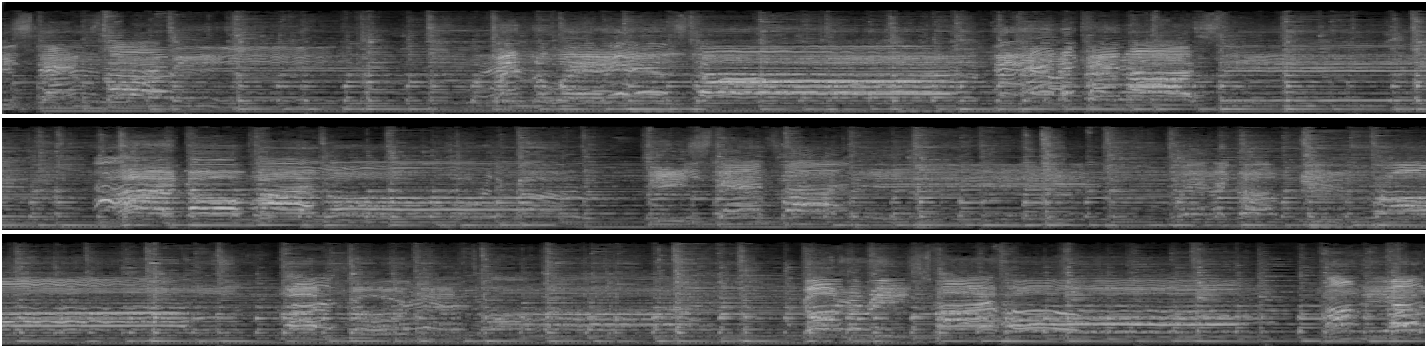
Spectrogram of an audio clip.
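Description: Live bluegrass-style gospel music: acoustic guitars and other plucked string instruments play steadily under a group of voices singing in harmony.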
